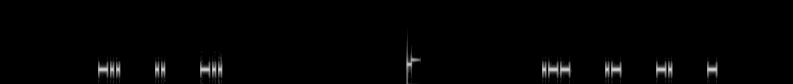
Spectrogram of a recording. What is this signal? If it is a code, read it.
Morse code, heard as a keyed tone, about 40 wpm, spaced as for 19 wpm, 700 Hz. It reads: DID WANT
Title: 4x Character Spacing - Top 200 Words - 40wpm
